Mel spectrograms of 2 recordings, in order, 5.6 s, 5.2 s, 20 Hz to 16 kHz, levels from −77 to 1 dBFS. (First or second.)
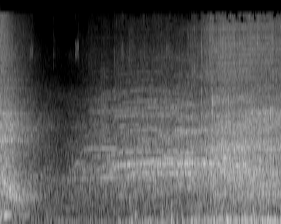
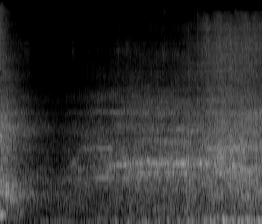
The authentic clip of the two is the first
